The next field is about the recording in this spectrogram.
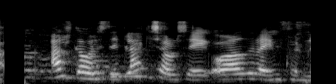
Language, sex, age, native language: Icelandic, female, 13, Icelandic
